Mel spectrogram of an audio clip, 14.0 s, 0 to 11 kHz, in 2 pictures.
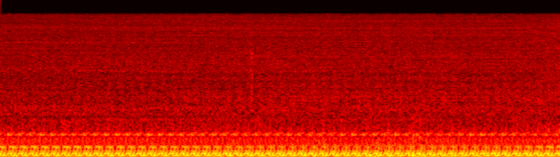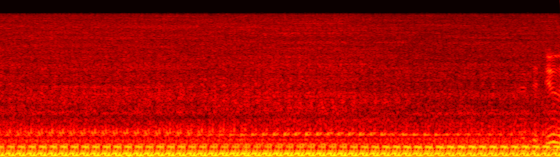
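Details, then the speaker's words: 2003 Ford Escape at idle: regular stumble about four a second through a low rumble, still shaking after swapping coils. The misfire followed the coil, confirming a bad ignition coil; the check engine light had been flashing. "It's still shaking. So, we're still misfiring. So, it's a coil."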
